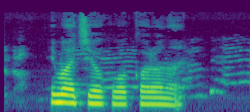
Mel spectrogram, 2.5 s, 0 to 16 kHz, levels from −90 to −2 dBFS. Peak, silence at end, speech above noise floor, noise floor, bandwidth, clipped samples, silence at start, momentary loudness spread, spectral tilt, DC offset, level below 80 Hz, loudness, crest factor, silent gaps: 0 dBFS; 0 s; 22 dB; -37 dBFS; 11 kHz; under 0.1%; 0.15 s; 24 LU; -6.5 dB/octave; under 0.1%; -56 dBFS; -15 LUFS; 16 dB; none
